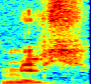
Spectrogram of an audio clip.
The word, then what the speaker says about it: Milch: Мягче Milch. Milch.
